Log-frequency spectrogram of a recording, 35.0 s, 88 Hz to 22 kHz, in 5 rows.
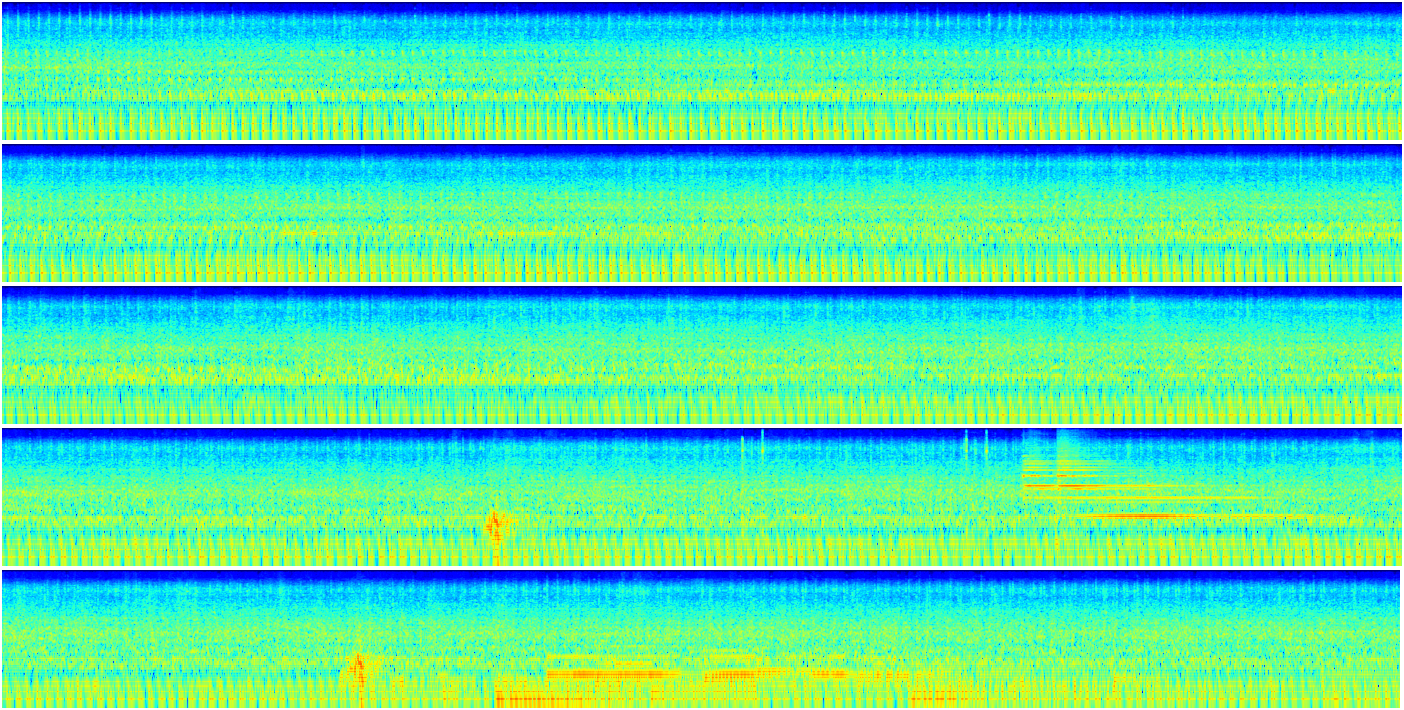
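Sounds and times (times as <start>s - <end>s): brief ringing tone: 26.2s - 28.0s
sharp knocks: 29.7s - 32.3s.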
